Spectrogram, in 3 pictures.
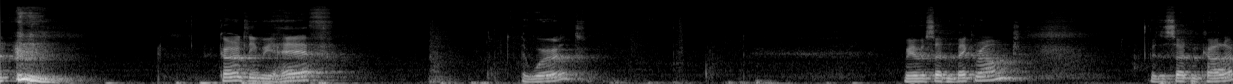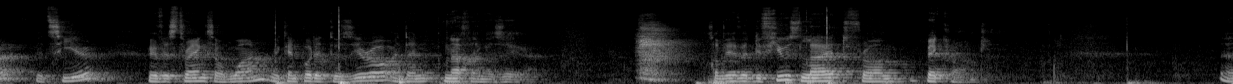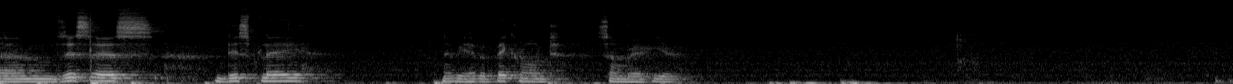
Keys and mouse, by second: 15.8 click, 19.6-21.4 drag, 23.7 n, 25.6 n, 29.9-31.7 drag, 36.8-36.9 drag.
